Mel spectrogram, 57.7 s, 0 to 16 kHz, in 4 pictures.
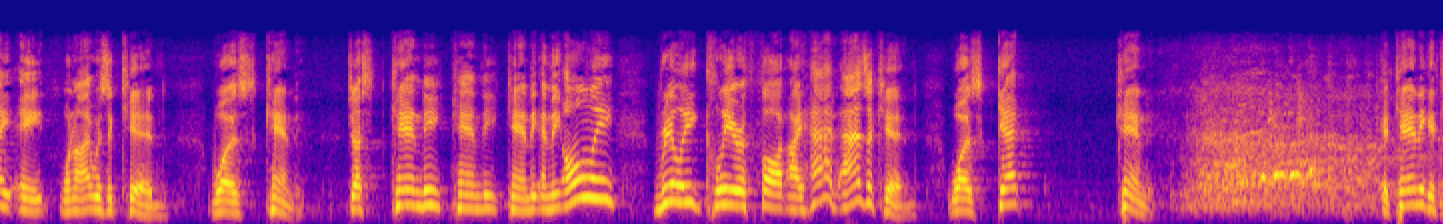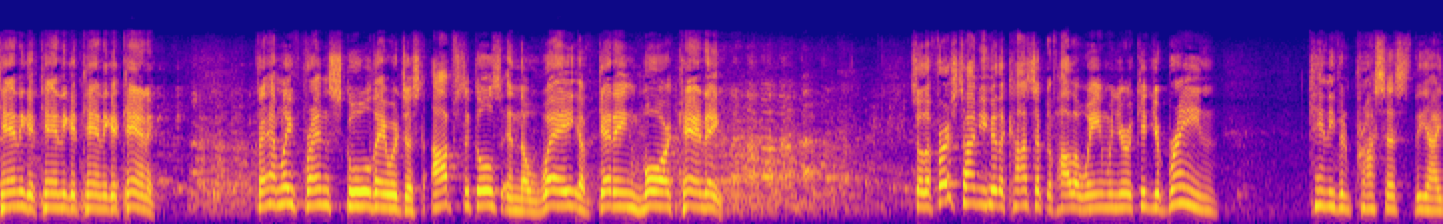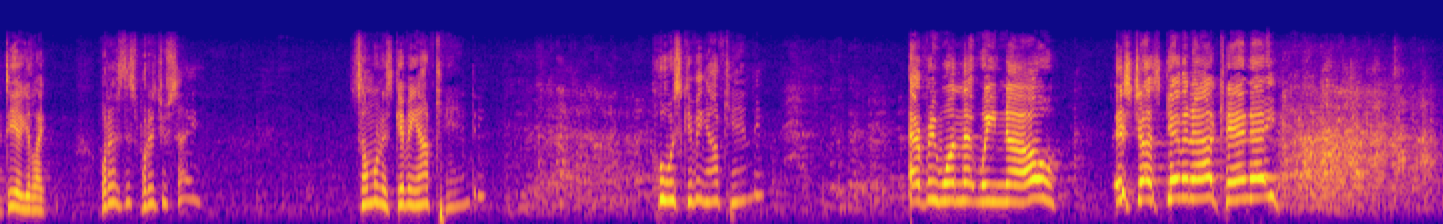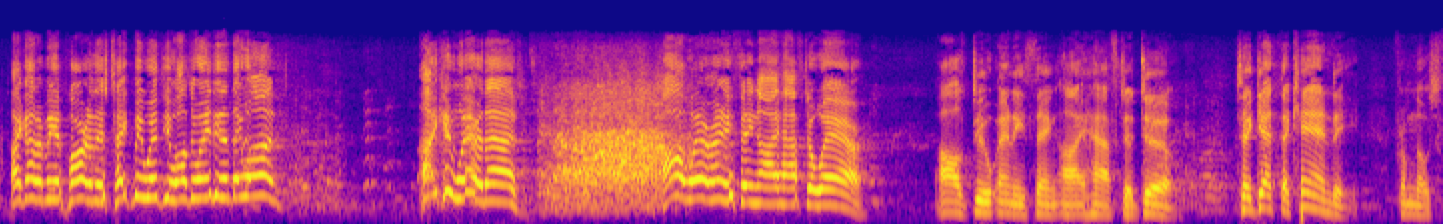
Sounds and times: Speech: 0.0s - 10.4s, 11.2s - 11.6s, 13.8s - 16.1s, 17.0s - 21.8s, 23.5s - 26.6s, 27.5s - 30.9s, 32.4s - 33.8s, 35.4s - 36.6s, 37.9s - 41.7s, 43.4s - 46.2s, 47.5s - 48.6s, 49.8s - 52.0s, 52.7s - 57.7s
Laughter: 11.7s - 14.9s, 15.9s - 17.1s, 21.0s - 23.6s, 33.9s - 35.4s, 36.6s - 38.0s, 41.5s - 43.4s, 46.1s - 47.5s, 48.5s - 50.4s, 51.9s - 52.4s, 54.9s - 55.7s.

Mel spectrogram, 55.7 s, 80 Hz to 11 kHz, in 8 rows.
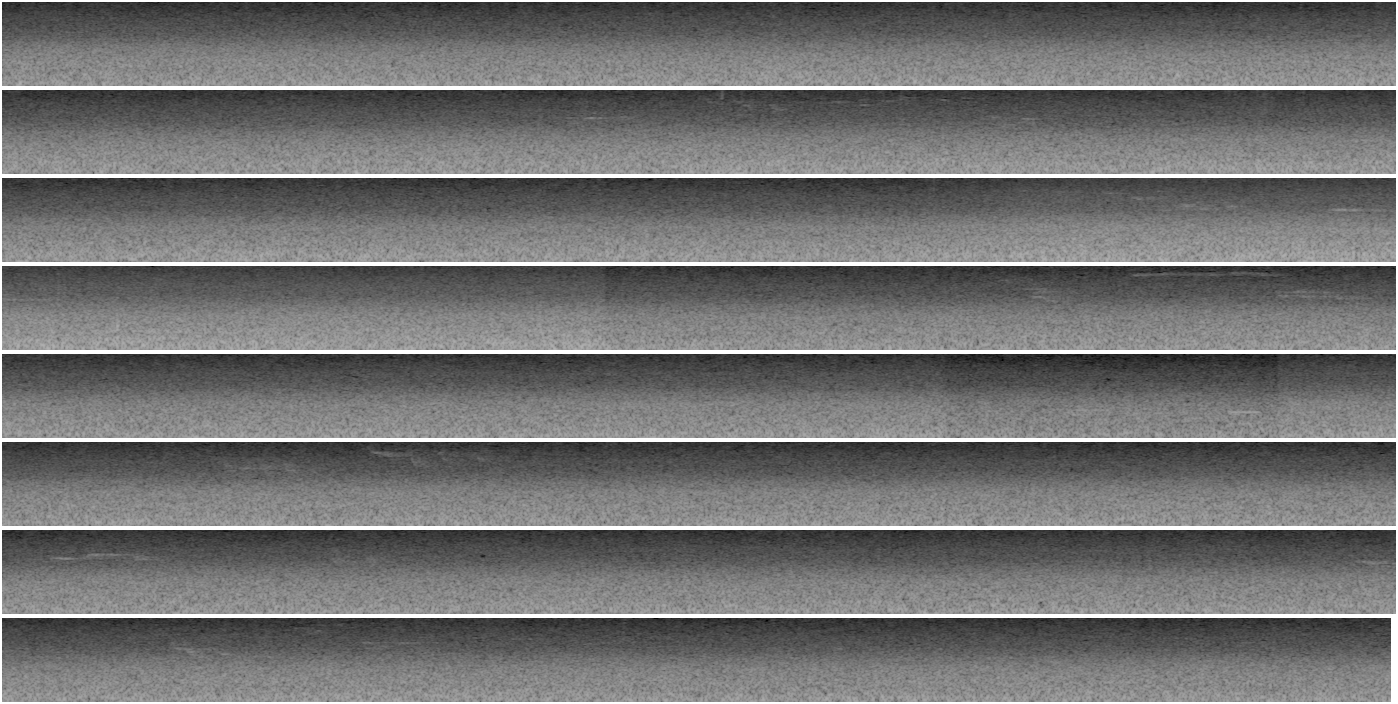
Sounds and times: Outside, rural or natural: 0.0s - 55.7s.

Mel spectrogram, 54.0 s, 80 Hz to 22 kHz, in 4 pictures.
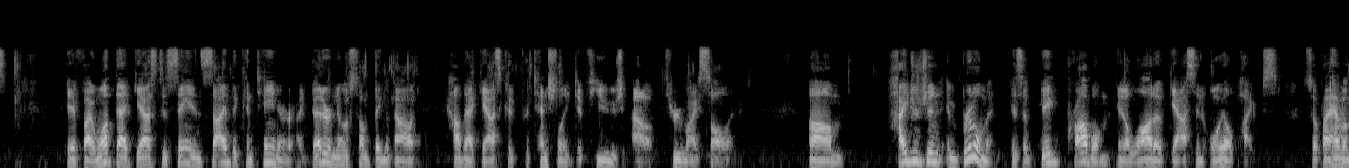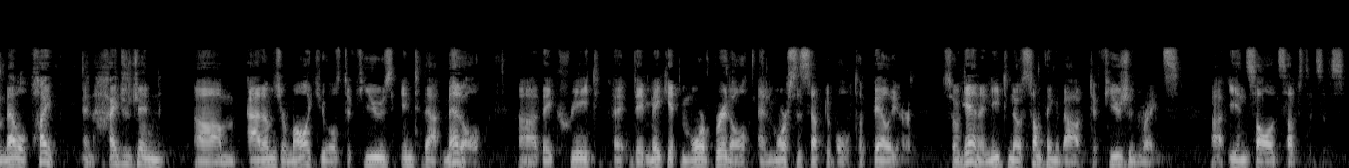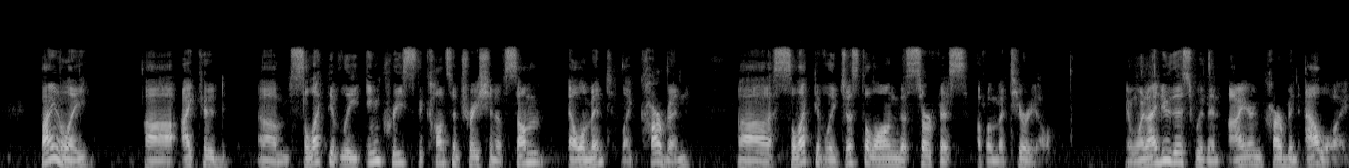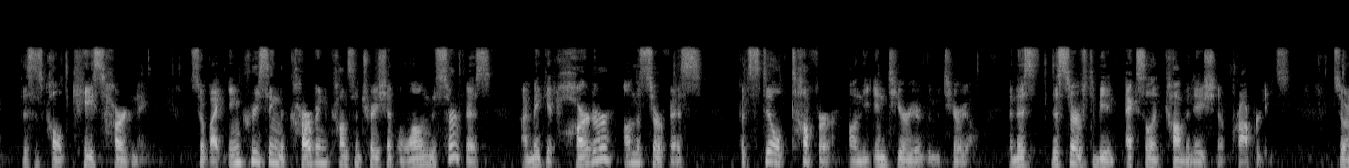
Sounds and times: Speech: 0.0s - 7.4s, 8.1s - 37.6s, 38.2s - 53.9s.

